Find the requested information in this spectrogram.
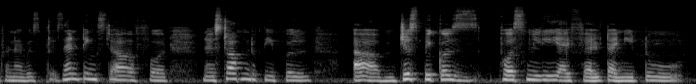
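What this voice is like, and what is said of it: Speaks with a noticeable accent. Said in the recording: “fear of people not understanding me because of my accent ... I didn't want to change my accent”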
